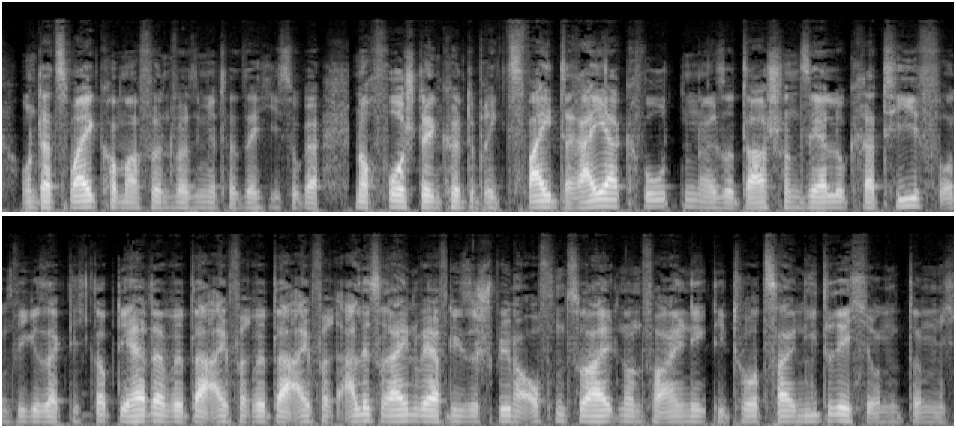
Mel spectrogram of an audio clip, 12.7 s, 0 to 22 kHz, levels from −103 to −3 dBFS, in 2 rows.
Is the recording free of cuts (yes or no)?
no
